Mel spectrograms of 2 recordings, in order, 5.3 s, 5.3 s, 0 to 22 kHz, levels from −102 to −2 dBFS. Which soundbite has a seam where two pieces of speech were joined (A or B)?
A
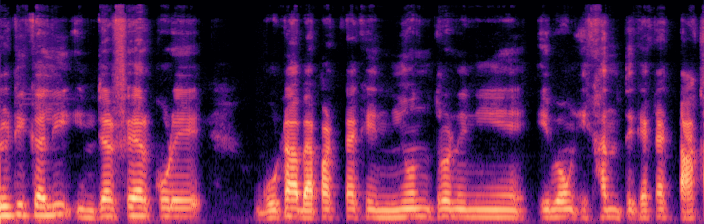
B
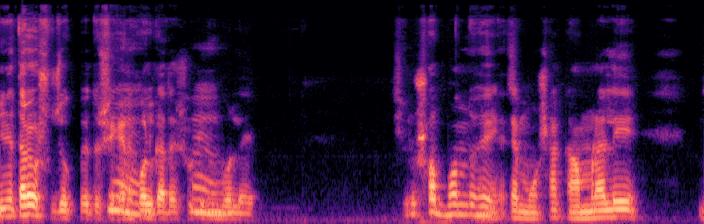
B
